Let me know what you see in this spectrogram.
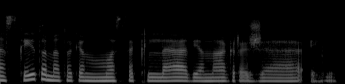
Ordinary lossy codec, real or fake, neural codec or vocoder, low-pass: AAC, 48 kbps; real; none; 9.9 kHz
